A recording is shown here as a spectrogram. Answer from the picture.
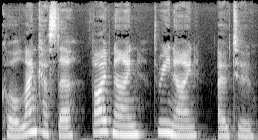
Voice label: female, no bed; call lancaster 593909; bailrigg fm; bfm jingles ads RSL 1994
